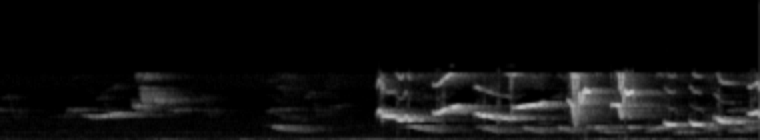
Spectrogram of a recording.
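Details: Oriental magpie-robin singing with varied fill-ins. Thin whistles open the phrase, followed by a sliding downward note, then a loud, fast jumble of clear whistles and rasping notes over low background rumble.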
